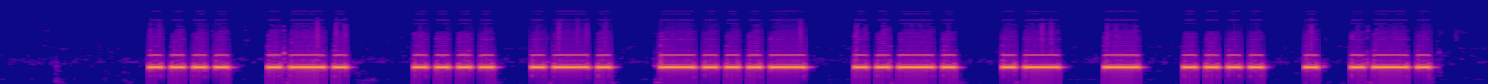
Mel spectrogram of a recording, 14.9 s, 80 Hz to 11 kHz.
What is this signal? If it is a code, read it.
Morse code, heard as a keyed tone, about 11 wpm, 650 Hz. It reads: HR HR <BT> FATHER
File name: jh8cbh / 2022cw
